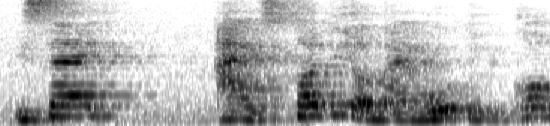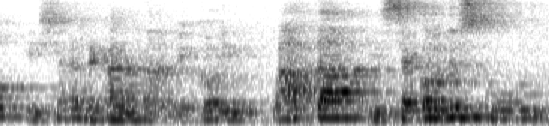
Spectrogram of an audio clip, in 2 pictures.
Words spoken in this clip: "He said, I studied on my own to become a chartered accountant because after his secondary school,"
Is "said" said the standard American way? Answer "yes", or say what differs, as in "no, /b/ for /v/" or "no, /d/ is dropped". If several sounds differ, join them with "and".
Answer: yes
